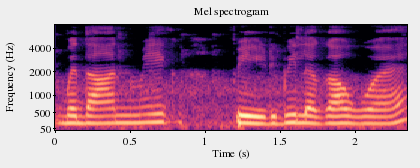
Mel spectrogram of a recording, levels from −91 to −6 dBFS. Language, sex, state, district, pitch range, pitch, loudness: Hindi, female, Punjab, Pathankot, 200-220 Hz, 210 Hz, -16 LUFS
